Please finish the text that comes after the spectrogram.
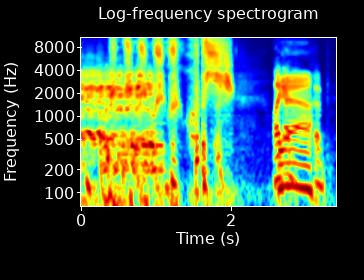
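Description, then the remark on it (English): A loud horse neigh, a long shaky whinny lasting about two seconds, followed after a brief pause by a second, shorter high-pitched whinny. “I uploaded a bunch of horse sound effects and you don't use them.”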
